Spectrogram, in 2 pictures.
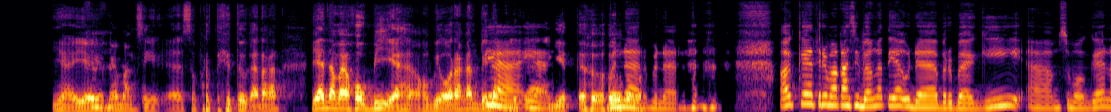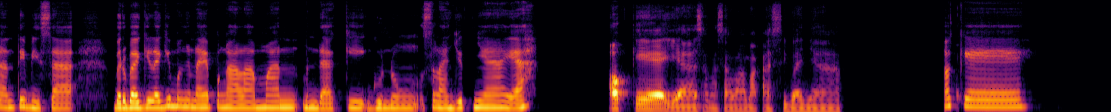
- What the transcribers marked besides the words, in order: chuckle; laughing while speaking: "seperti itu"; chuckle; tapping
- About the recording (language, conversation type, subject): Indonesian, podcast, Ceritakan pengalaman paling berkesanmu saat berada di alam?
